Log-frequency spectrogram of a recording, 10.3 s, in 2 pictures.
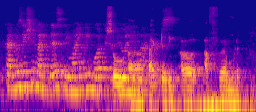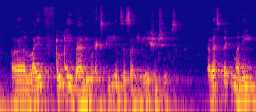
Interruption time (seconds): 2.1 s

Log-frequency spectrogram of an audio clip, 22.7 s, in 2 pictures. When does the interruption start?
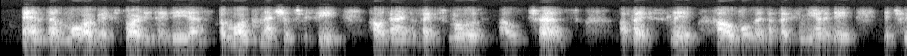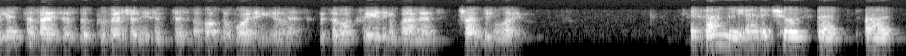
none

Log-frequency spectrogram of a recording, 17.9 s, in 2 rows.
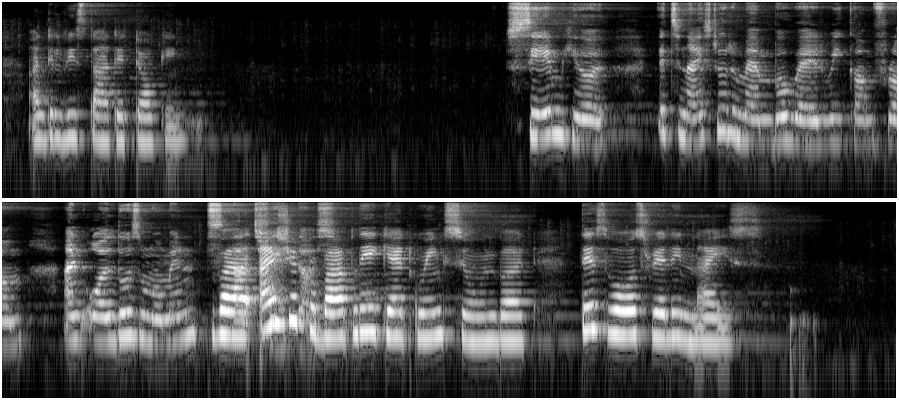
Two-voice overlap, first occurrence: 11.0 s

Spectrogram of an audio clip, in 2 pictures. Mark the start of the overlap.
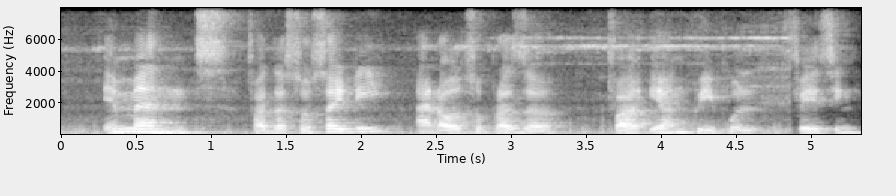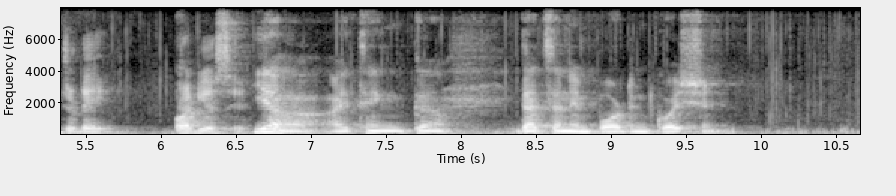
none

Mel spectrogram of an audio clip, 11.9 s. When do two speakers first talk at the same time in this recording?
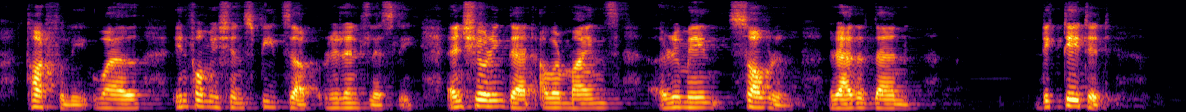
none

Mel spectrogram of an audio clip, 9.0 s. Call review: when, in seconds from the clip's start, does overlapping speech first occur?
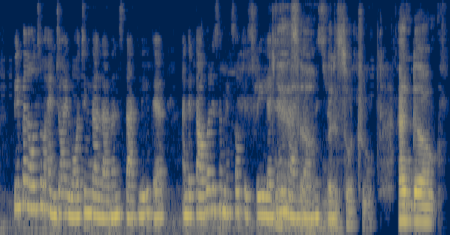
5.4 s

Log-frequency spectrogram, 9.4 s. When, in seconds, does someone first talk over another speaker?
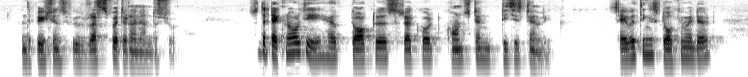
none

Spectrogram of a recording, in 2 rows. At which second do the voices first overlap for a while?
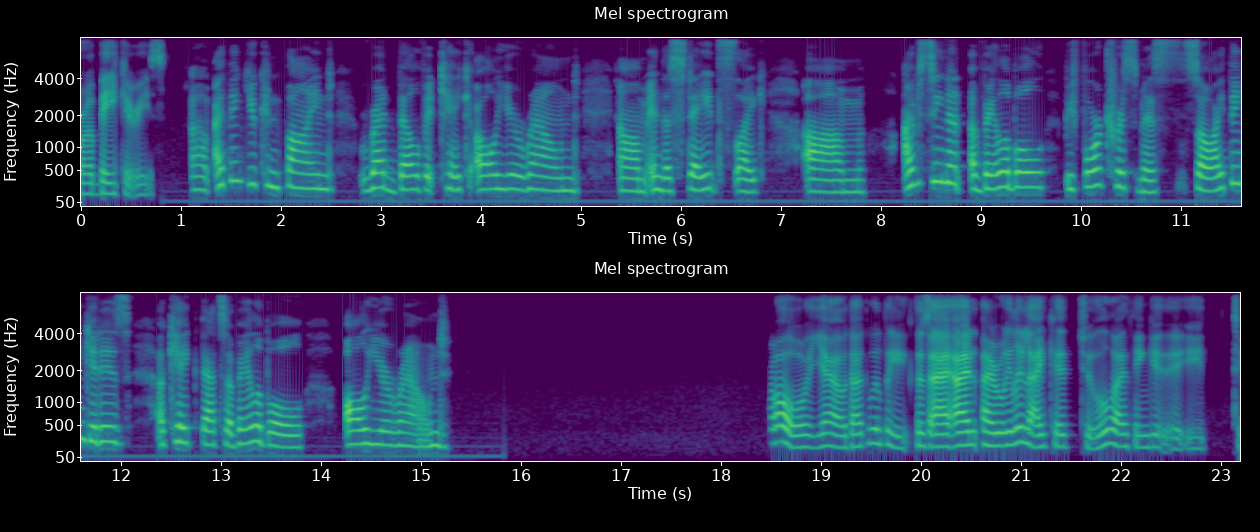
none

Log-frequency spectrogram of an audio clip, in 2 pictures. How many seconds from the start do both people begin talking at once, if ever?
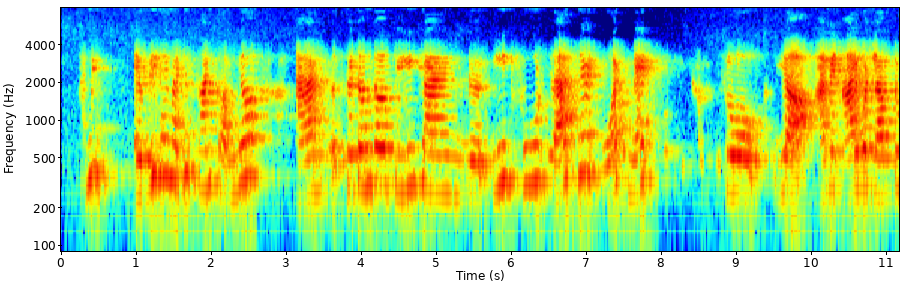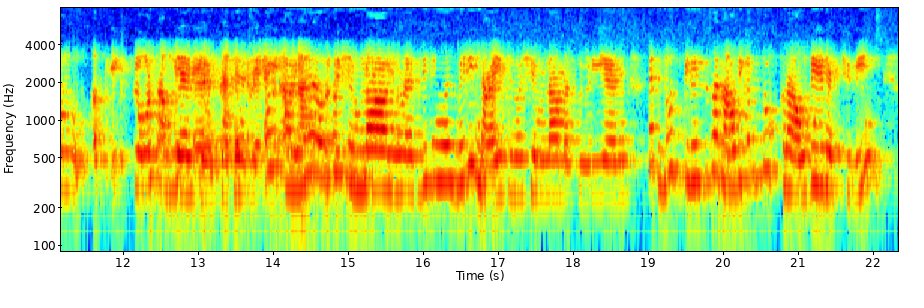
12.5 s

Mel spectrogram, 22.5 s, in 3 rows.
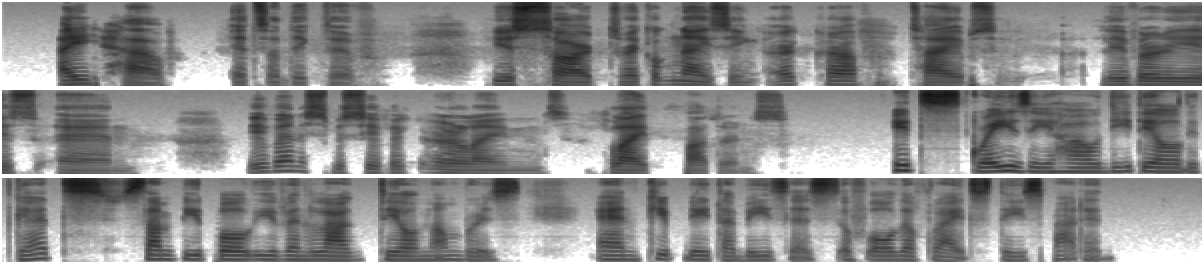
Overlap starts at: none

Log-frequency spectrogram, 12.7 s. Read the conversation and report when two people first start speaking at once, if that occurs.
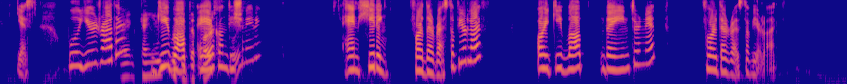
2.3 s

